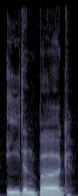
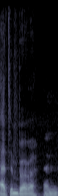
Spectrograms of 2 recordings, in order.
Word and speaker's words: Edinburgh: were going up to edenburg and the whole time we were like what the hell are they talking about edenburg what and then we realized they were talking about Edinburgh they were literally well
